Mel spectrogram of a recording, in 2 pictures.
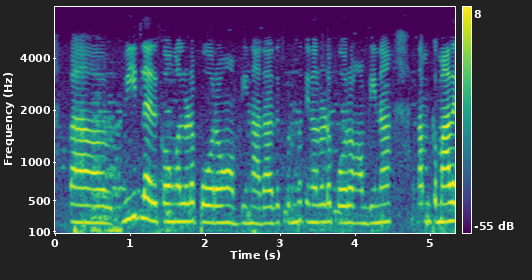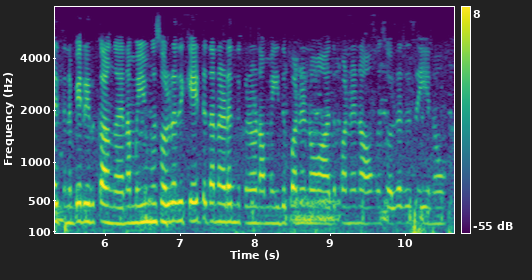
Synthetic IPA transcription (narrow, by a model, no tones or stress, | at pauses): ʋiːʈlɐɪɾɯkːɯʊŋɡɐɭoːɽɐpoːɾõːɐp̬ːɐɽɪnːaːɐðaːʋɐðɯkʊɽʊmbɐt̪ːɪnaːloːɽɐpoːɾõɐpːɐɽɪnːaː | nɐmɐkːɯmeːlɐɪt̪ːɐnɐpeːɾɪɾɯkːaːŋɡɐnɐmːɐɪʋɐŋɡɐsɔlrɐðɯkeːʈːɯt̪ãːnɐɽɐnd̪ɯkːɐɳʊ̃nɐmːɐɪðɯpɐɳːɐɳʊ̃ɐðɯpɐɳːɐɳʊ̃ɐʋɐŋɡɐsɔlrɐðɯsɛjːɐnʊ̃ː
